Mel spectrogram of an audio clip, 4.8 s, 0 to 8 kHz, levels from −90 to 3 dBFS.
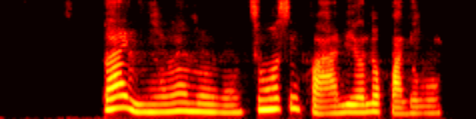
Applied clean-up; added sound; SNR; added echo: neural mask model Resemble Enhance denoiser.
